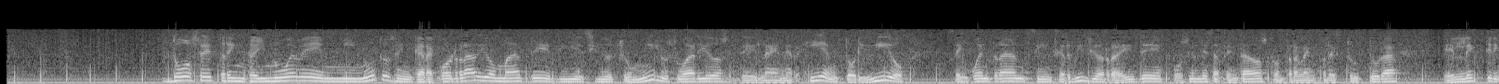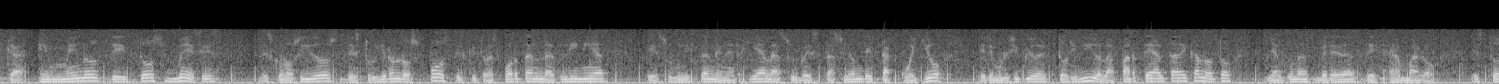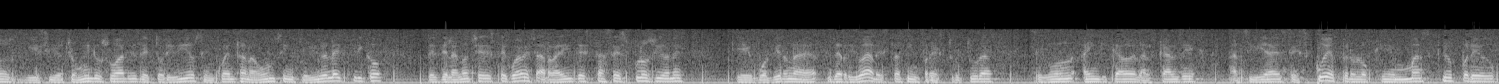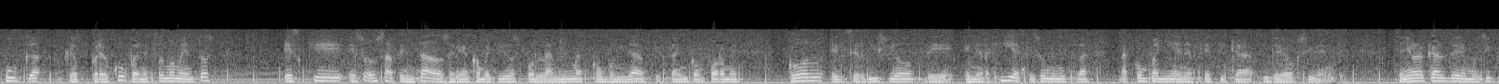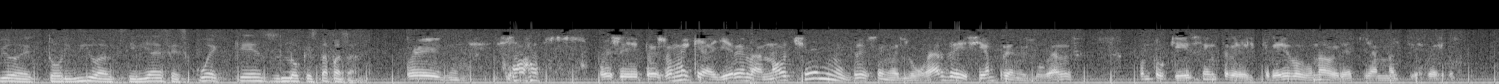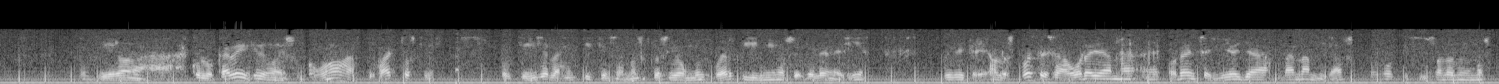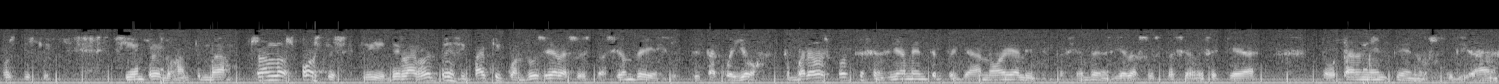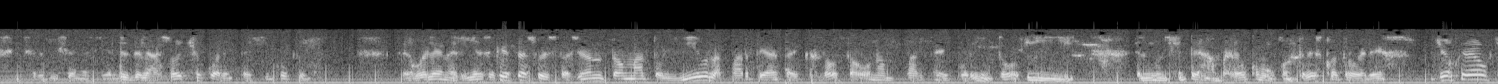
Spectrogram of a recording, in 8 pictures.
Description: Radio
Más de 18 mil usuarios del servicio de energía en Toribío se encuentran sin el servicio a raíz de posibles atentados contra la infraestructura eléctrica que suministran la energía a la subestación de Tacueyo. Las comunidades están inconformes con el servicio que presta la Compañía Energética. Declaraciones del Alcalde de Toribío, Alcibiades Uscue.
